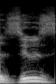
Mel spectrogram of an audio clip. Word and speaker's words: Zooz: Zoozy, is that how you pronounce it? Zooz.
